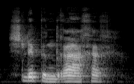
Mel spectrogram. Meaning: 1. subservient person 2. one who carries a slip; pallbearer, (more strictly) one who carries a winding sheet at one of the corners
- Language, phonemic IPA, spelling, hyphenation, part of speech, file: Dutch, /ˈslɪ.pə(n)ˌdraː.ɣər/, slippendrager, slip‧pen‧dra‧ger, noun, Nl-slippendrager.ogg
